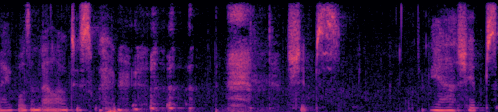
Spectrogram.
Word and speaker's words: chips: Ships. Yeah, ships. It's spelled the same as chips, but it's pronounced different.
